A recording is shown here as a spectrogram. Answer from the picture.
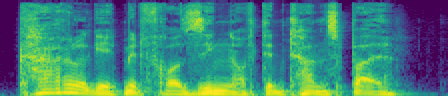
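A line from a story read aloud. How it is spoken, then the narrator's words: Sighing mother. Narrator (German): seufzte Oles Mutter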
